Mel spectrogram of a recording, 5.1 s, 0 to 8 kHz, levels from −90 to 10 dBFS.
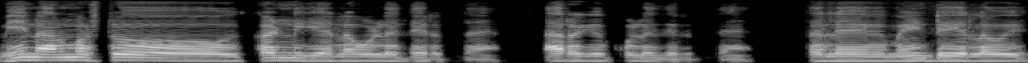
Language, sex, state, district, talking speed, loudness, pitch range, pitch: Kannada, male, Karnataka, Mysore, 130 wpm, -15 LUFS, 105-120 Hz, 110 Hz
